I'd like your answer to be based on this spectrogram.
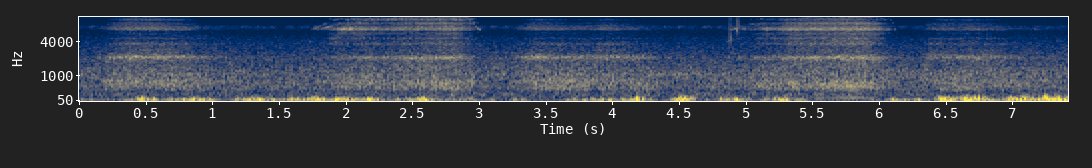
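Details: Rhythmic low rumbling breaths with snorting on inhalation, about three cycles in seven seconds; snoring in a sleeping girl.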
